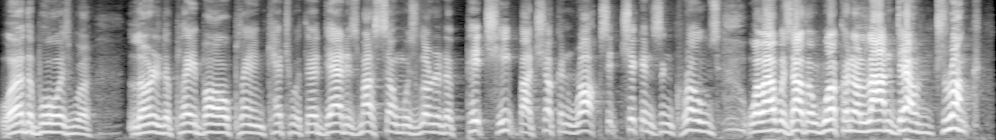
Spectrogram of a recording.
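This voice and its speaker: A mid-range male voice, only lightly acted, delivers a theatrical monologue as a troubled father with a folksy manner. The earnest plea is by turns halting and impassioned.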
